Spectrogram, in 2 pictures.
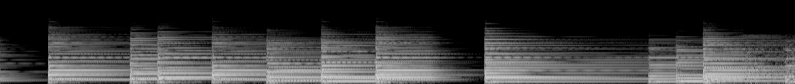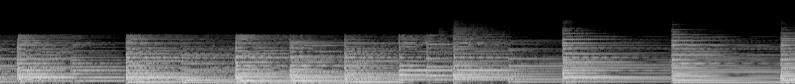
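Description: At 7.45 s a call bitrate drop sets in and lasts to the end at 15.90 s. The encoder is starved of bits, falling from what sounds like about 64 kbps toward roughly 7 kbps. Audio bandwidth narrows from 20 kHz to 4 kHz, and the sound turns muffled and coarse, staying at its worst for about 3.6 s.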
